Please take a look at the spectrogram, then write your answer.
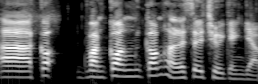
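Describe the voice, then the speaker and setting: A man's raised, projected voice, bright and sharp in tone, with a dry, close sound and no echo. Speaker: podcast host. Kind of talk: casual chat. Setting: video call.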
